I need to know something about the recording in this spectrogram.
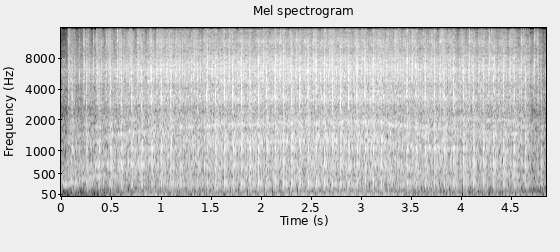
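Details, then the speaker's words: Singer 401A sewing machine from a thrift store, sewing with stitch length at 0: quick, even ticking about four per second with a hollow knock inside. Internal knocking; owner suspects it needs lubrication. "I can hear like a knocking inside. I think we might just need to be lubricated."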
